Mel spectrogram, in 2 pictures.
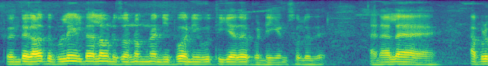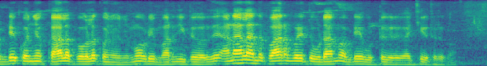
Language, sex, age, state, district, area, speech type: Tamil, male, 60+, Tamil Nadu, Thanjavur, rural, spontaneous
